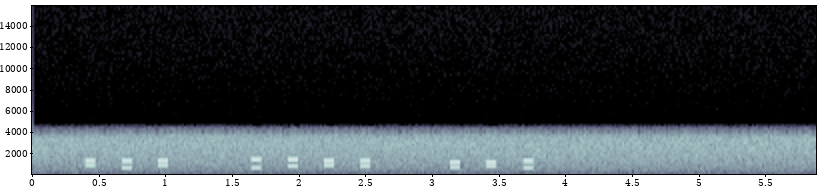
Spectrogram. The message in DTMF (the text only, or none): 020 3908 472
